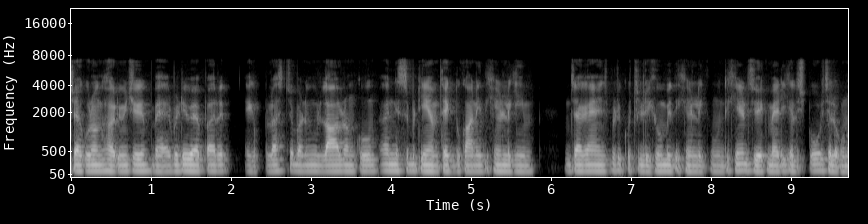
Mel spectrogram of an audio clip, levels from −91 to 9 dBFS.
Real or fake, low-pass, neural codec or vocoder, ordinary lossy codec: real; 7.2 kHz; none; none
